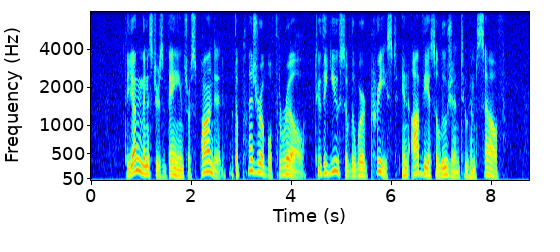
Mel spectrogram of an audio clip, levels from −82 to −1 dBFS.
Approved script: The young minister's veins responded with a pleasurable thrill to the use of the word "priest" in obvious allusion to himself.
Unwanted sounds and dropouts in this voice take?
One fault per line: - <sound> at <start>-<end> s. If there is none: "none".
none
